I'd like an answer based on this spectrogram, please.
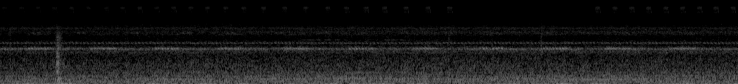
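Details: Crickets chirping outside on a deck in the evening, where a Chihuahua puppy named Rocket lies. Short pulsed chirps repeat steadily over a dense, low rumbling background hiss, with one brief click near the start.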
